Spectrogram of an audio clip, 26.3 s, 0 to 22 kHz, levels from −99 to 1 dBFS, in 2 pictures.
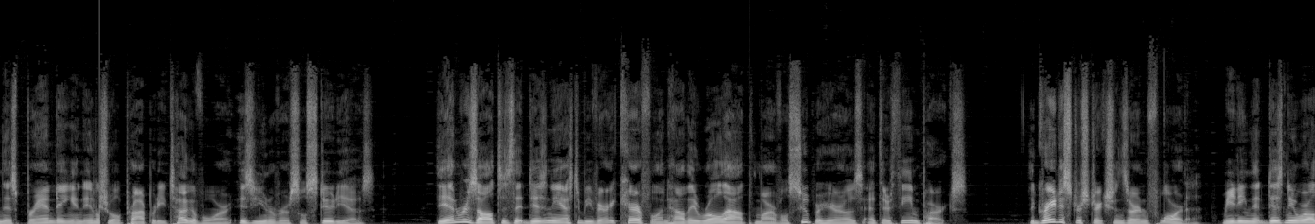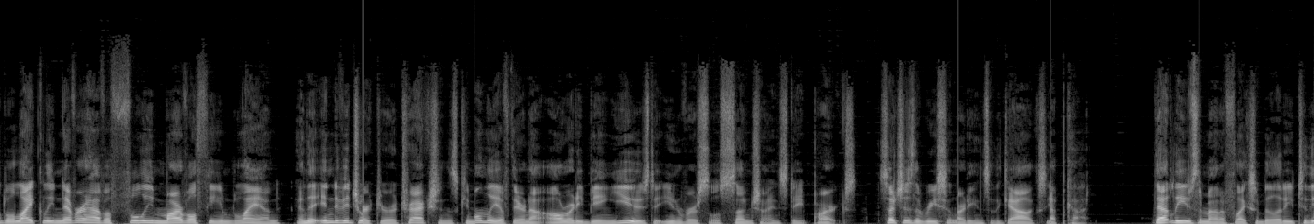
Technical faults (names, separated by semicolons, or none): compressed frames skipped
